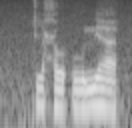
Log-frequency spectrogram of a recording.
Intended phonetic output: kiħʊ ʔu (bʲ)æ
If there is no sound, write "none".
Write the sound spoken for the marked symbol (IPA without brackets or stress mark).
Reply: mʲ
